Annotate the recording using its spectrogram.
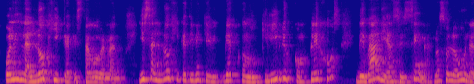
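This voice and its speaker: A Peruvian sociology lecturer answers seminar questions in Spanish with a Peruvian accent, her voice mid-range and darkish in a reverberant space. Her reply is thoughtful and academic, full of fillers and restarts.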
